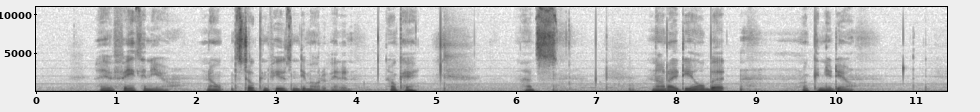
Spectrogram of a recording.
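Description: An elderly man talks calmly into a close microphone.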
